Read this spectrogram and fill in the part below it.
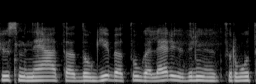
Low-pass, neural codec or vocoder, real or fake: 7.2 kHz; none; real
